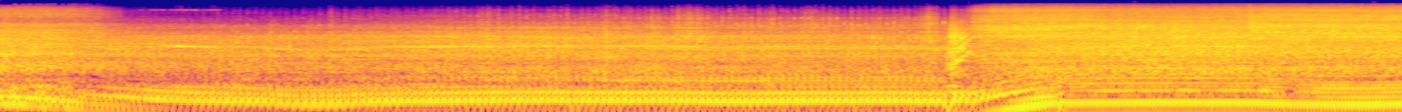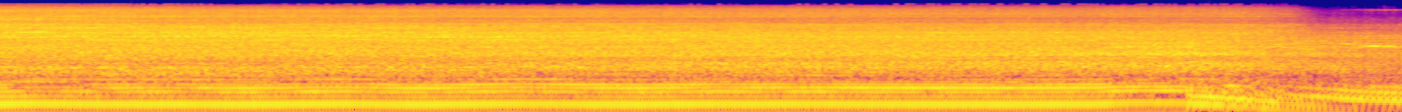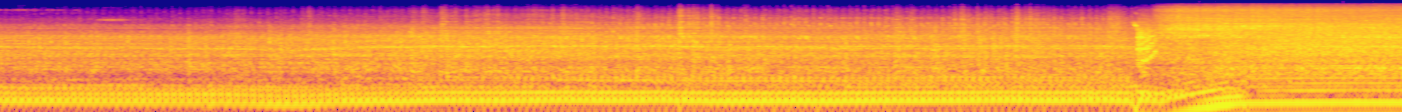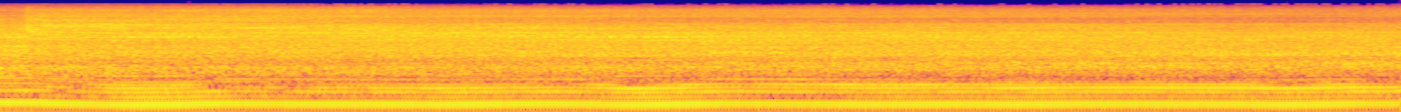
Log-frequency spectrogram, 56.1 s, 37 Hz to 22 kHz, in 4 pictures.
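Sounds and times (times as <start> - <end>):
sawmill engine running: 0.0 - 56.0.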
